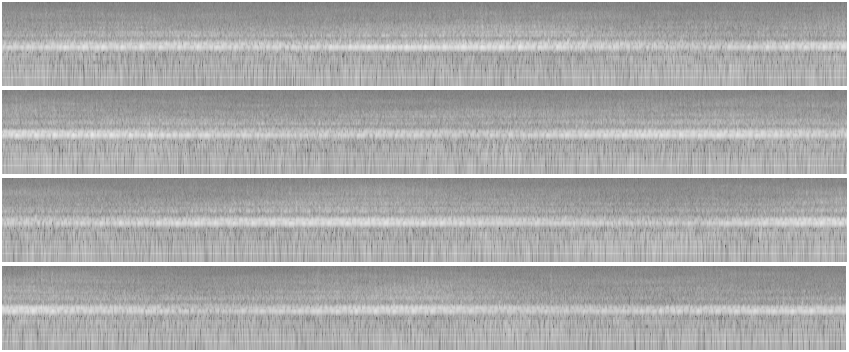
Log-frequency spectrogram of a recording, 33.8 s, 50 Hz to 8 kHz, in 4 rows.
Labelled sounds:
0.3	0.6	vessel noise, 3.6 to 3.7 kHz

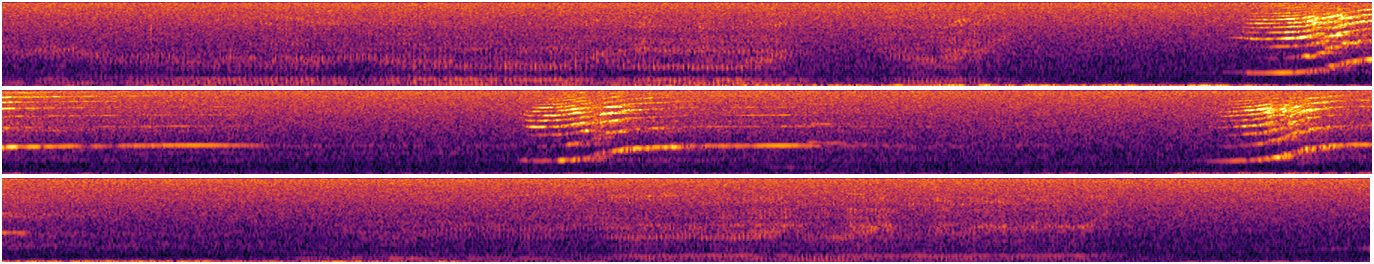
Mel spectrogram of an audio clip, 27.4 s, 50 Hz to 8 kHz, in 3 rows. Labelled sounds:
0.0	0.4	humpback whale, 1.1 to 1.5 kHz
5.0	5.2	humpback whale, 0.86 to 1.2 kHz
5.9	6.3	humpback whale, 0.86 to 1.2 kHz
8.2	10.7	humpback whale, 0.80 to 7.3 kHz
12.6	14.8	humpback whale, 0.80 to 6.0 kHz
17.2	18.7	humpback whale, 0.80 to 5.4 kHz
22.3	22.6	humpback whale, 0.83 to 0.99 kHz

